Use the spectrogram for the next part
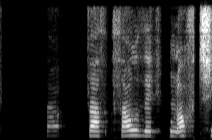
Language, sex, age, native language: Icelandic, female, 9, Icelandic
